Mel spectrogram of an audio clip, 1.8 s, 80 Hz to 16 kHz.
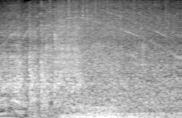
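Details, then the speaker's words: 2002 Volkswagen Jetta VR6 petrol, started after new fuel injectors were fitted, still shakes with a rough, uneven idle; misfire, scan shows cylinder 1 injector circuit fault and cam position sensor code P0340. "so Tony put the injectors in and uh he called me and said he still has a misfire so here we are"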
